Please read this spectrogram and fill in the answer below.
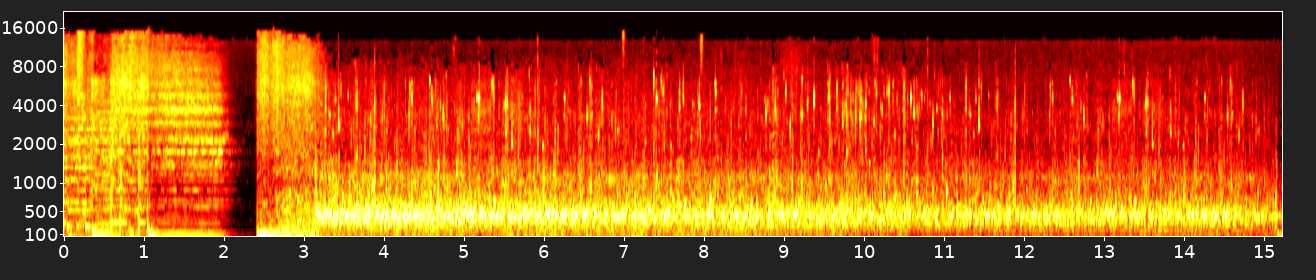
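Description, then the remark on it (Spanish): Chemical effervescence fizzes steadily in a private laboratory where DNA samples are processed, a dense hiss of countless tiny popping bubbles that holds at even loudness. A short tonal burst and a brief silence come first. No one speaks. “Bueno, estamos escuchando un ambiente de efervescencia química, ¿no? Como de un laboratorio.”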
